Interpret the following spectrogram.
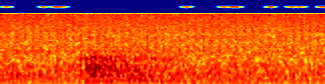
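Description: A pause between sentences: steady hiss of the recording's background noise, with a faint brief voice-like sound about half a second in.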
